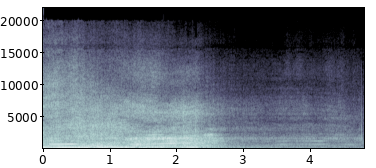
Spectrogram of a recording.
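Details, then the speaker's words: 32-year-old Ski-doo snowmobile bought for $100, riding at a pole line: engine revs hard with a rising whine and climbing pitch but no matching pull; the drive track is slipping badly under power. "can hear it too, the track is slipping super bad. That can't be good."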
